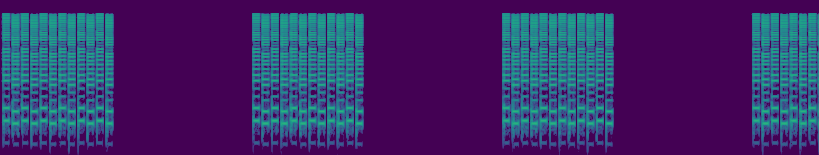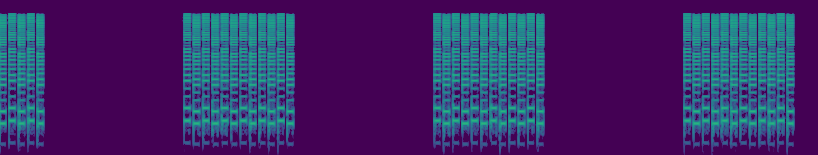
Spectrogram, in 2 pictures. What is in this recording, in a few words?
Cell Ringtone; Loop; Technology; Cell Phones; Electronics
